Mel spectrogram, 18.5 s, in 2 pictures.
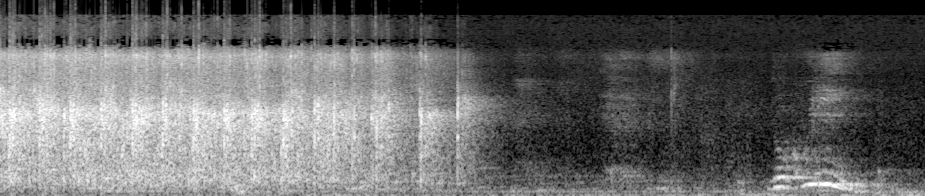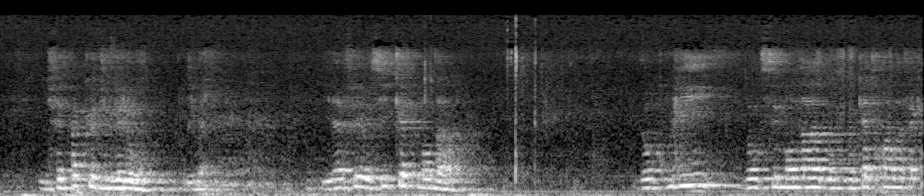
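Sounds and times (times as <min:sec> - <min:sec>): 
audience applause: 0:00.0 - 0:05.1
speech: 0:09.8 - 0:11.6, 0:12.5 - 0:14.0, 0:15.7 - 0:18.4.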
